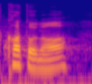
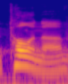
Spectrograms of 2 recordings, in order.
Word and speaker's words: Katona: euro cotton ah yeah in Hungarian the accent is always on the first syllable so it's cotton ah but I introduce myself in America Katonah because they'll done they don't understand here this way I'm from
